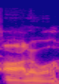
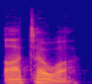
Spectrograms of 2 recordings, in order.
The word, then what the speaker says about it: Ottawa: that's right yeah Ottawa no it's Ottawa tawa yeah Ottawa I guess that's the way you're supposed to say it with an accent on the second syllable that's the proper native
